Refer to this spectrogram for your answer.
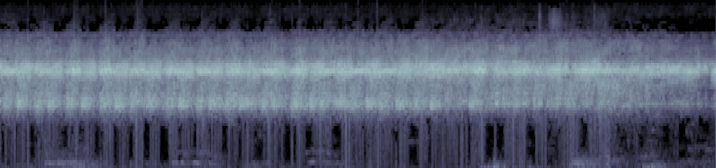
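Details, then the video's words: Frogs calling at night in a dense, unbroken chorus of high, rapid trilling pulses, with a few low, short croaks breaking through underneath every second or two. "Frog Night Sounds"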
